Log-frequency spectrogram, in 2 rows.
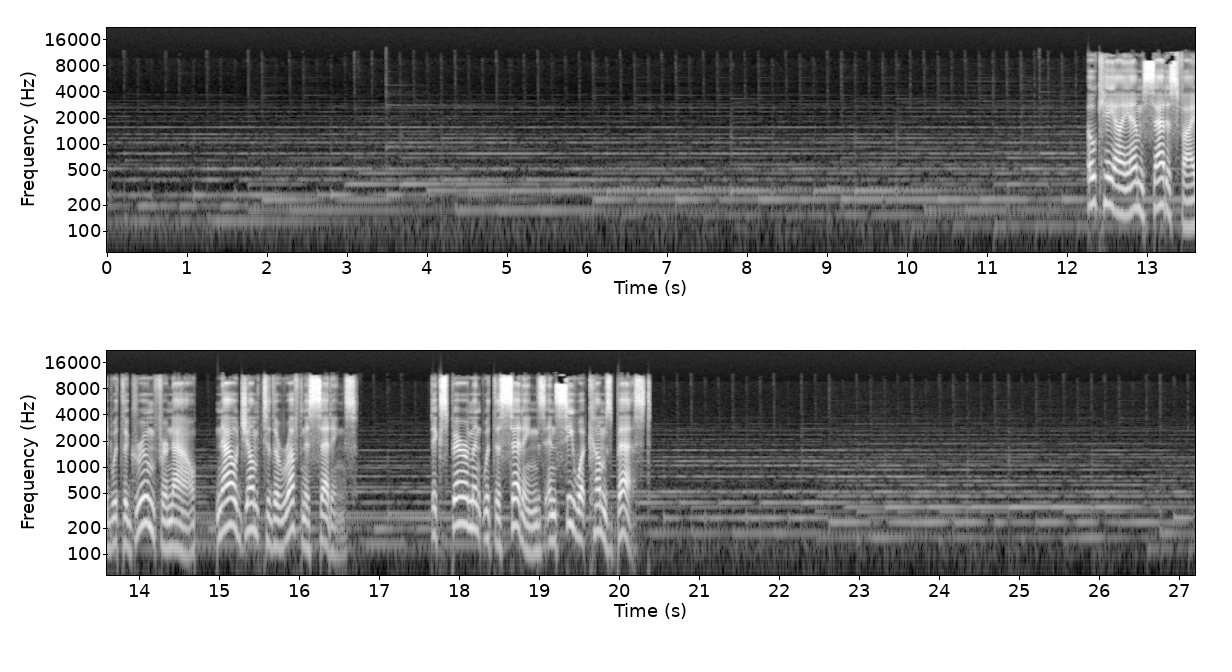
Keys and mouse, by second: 0.1 n, 0.3-2.9 middle drag, 0.5 f, 0.9-8.9 drag, 1.1-2.9 right drag, 1.3 f, 2.3 f, 4.4-6.9 middle drag, 4.5-6.9 right drag, 4.8 f, 7.6 alt+a, 8.0 ctrl+s, 8.1 z, 8.9-10.6 middle drag, 10.8 ctrl+s, 13.5 z, 13.9-16.1 middle drag, 14.6 ctrl+s, 16.7-22.5 drag, 17.5 right click, 21.9 right click, 23.0-27.2 drag, 23.0 right click, 26.9 right click.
